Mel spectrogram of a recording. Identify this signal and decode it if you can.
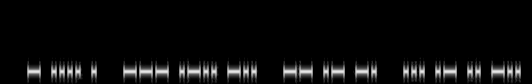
Morse code, heard as a keyed tone, about 30 wpm, 600 Hz. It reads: THE OLD MAN SAID
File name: the old man and the sea / the old man and the sea 1 30wpm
